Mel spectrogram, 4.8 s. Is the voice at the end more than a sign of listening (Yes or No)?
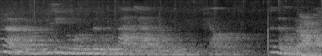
No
